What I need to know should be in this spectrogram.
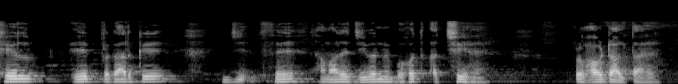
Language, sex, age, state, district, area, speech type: Hindi, male, 30-45, Uttar Pradesh, Prayagraj, rural, spontaneous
